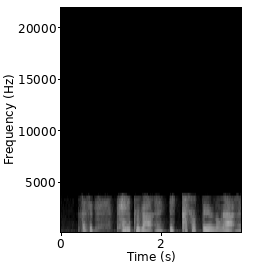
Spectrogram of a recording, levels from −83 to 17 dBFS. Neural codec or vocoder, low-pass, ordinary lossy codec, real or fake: codec, 24 kHz, 1 kbps, SNAC; 3.6 kHz; none; fake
